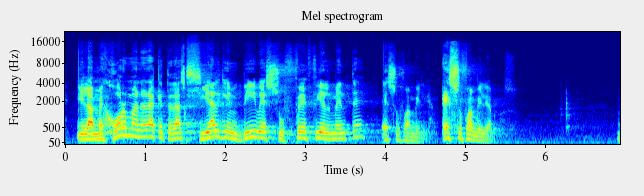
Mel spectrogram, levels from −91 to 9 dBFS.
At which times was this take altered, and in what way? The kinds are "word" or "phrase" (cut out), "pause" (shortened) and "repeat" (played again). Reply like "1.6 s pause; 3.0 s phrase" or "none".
1.5 s word; 4.7 s pause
